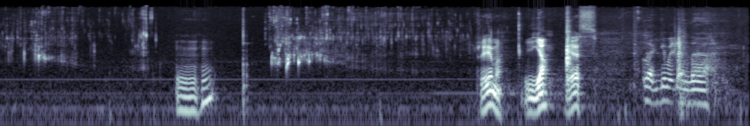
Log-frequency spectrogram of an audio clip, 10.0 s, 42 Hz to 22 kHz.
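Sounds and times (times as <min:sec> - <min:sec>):
coffee poured from a thermos into a cup: 0:00.0 - 0:02.2, 0:03.6 - 0:06.4
speech: 0:02.4 - 0:03.0, 0:06.4 - 0:08.0, 0:08.6 - 0:09.7.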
